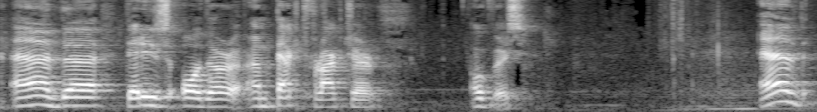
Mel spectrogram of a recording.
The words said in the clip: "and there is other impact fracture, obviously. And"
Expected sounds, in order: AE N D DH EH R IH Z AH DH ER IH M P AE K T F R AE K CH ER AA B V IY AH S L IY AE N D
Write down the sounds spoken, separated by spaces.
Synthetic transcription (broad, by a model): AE N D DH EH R IH Z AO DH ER IH M P AE K T F R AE K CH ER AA V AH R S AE N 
